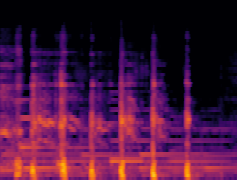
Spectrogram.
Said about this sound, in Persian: حالا پدر بزرگ با شدت بیشتری سرفه میکرد.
